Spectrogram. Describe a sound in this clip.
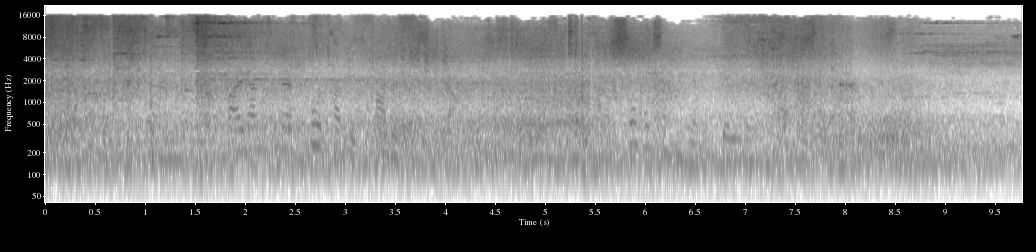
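Game spell effects crash and whoosh in a loud battle.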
